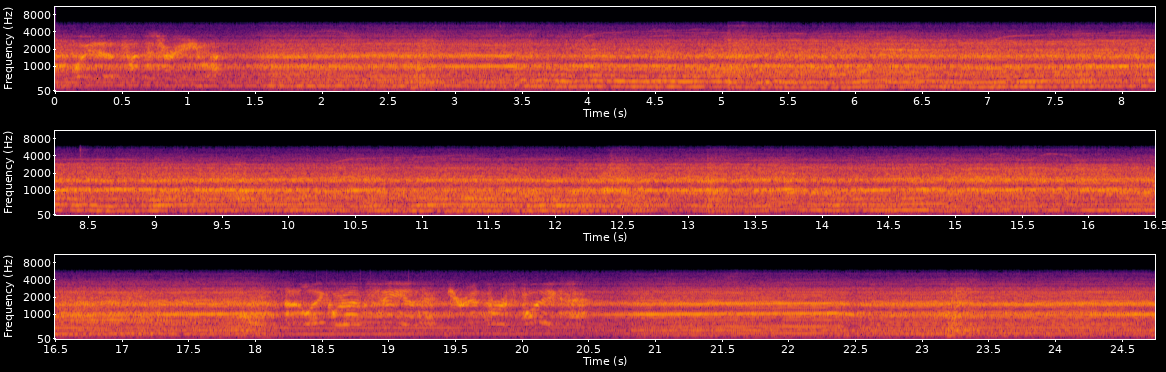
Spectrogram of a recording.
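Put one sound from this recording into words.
Racing car engines roar and whine steadily through a small loudspeaker.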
